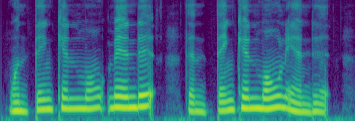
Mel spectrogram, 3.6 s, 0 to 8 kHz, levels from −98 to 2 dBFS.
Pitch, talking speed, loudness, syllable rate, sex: 200 Hz, 170 wpm, -15 LUFS, 4.2 syllables/s, female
